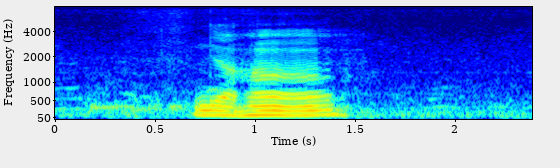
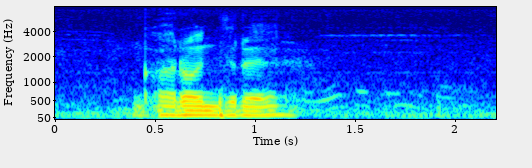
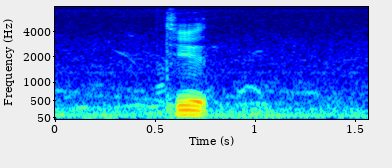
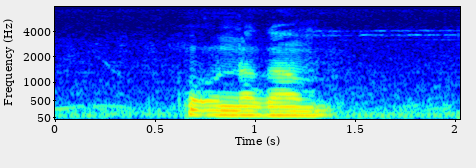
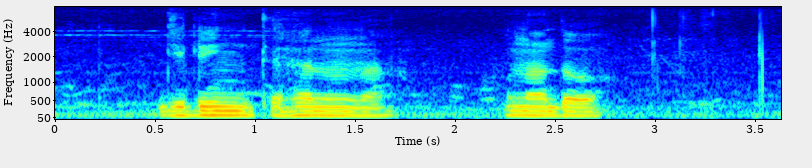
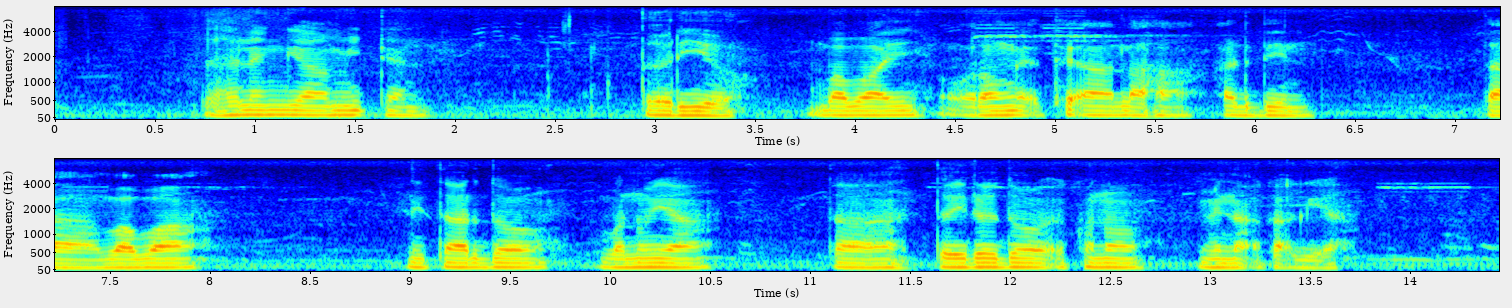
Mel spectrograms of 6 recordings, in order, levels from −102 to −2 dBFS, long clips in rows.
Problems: low volume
